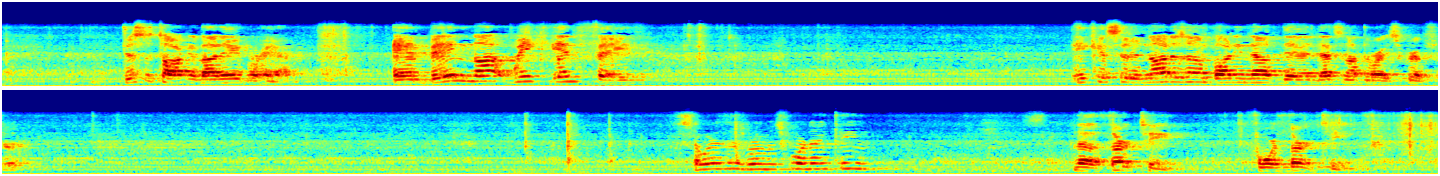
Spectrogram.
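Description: A middle-aged man speaks calmly in bursts, with pauses, in a room with some echo.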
